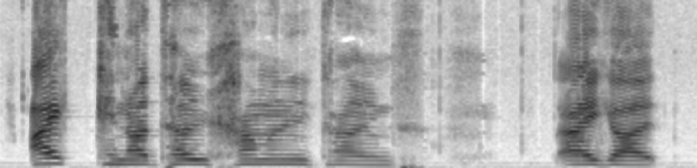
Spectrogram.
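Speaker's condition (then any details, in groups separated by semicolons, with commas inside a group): Cerebral palsy; talking is a struggle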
